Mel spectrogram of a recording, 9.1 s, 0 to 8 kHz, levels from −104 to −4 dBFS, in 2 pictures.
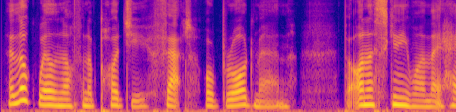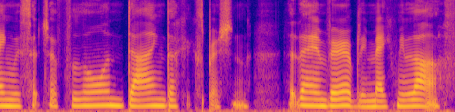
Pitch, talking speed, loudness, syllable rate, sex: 175 Hz, 205 wpm, -21 LUFS, 5.3 syllables/s, female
